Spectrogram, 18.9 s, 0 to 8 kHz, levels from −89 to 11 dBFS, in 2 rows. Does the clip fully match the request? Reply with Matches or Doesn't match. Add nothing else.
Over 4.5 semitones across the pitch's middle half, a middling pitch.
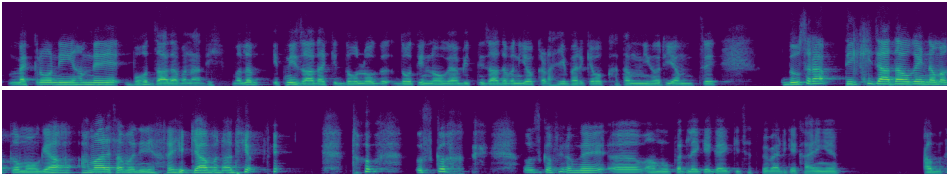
Matches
